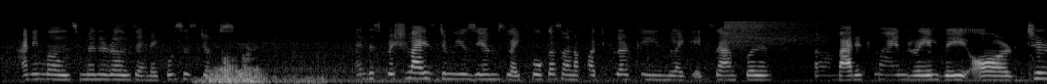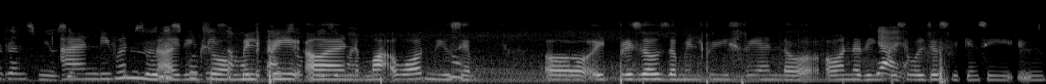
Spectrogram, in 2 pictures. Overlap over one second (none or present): present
